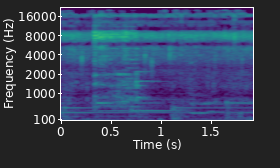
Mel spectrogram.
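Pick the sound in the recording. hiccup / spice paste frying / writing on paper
spice paste frying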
